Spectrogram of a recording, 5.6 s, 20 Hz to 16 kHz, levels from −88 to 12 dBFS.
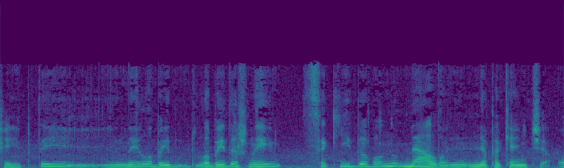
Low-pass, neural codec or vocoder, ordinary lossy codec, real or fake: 9.9 kHz; vocoder, 22.05 kHz, 80 mel bands, WaveNeXt; MP3, 48 kbps; fake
